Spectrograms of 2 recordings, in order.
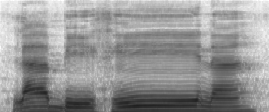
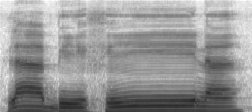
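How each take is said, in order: No difference in how they are said.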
